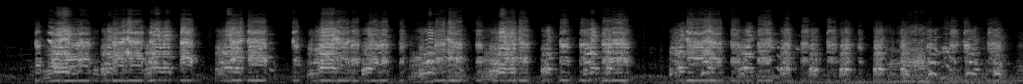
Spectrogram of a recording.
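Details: In a backyard, two male and one female African geese pursue waterbirds, giving a continuous stream of loud, raucous honks in rapid irregular bursts, with a low droning hum in the latter part.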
